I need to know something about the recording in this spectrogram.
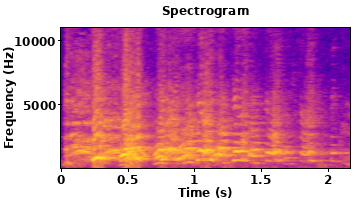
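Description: Young man snickering and giggling with his hand over his mouth, stifled laughter in short, choppy bursts.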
